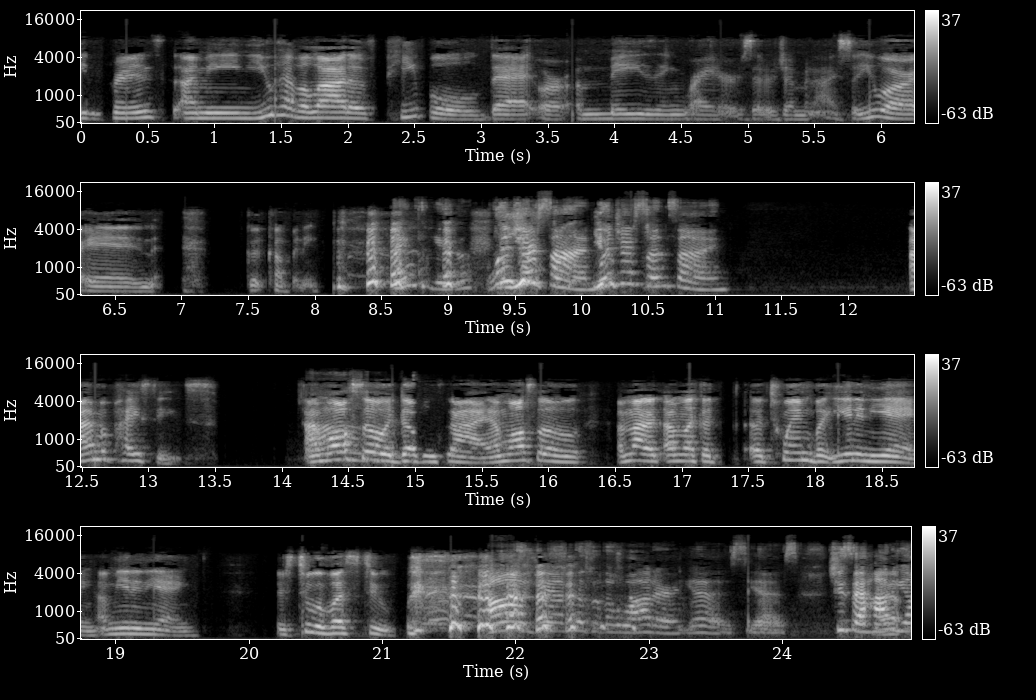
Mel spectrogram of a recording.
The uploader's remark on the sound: a special Instagram Live #WFH edition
